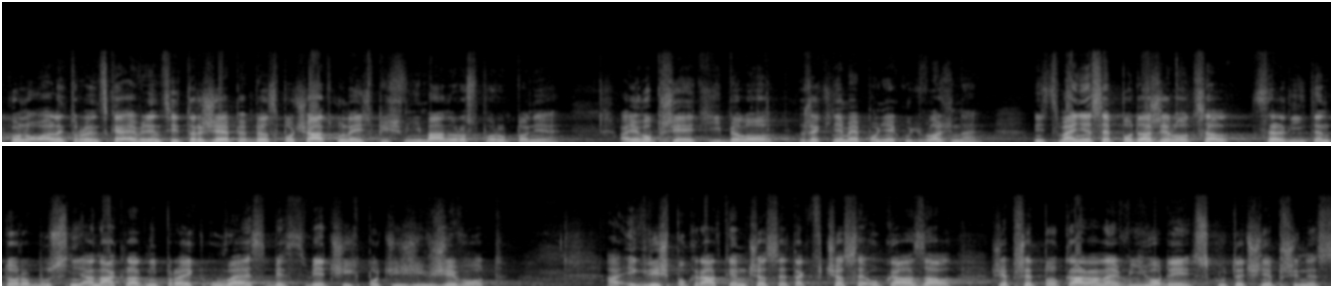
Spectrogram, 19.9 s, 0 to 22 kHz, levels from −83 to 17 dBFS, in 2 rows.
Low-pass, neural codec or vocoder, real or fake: 14.4 kHz; vocoder, 44.1 kHz, 128 mel bands every 256 samples, BigVGAN v2; fake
